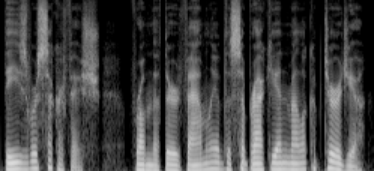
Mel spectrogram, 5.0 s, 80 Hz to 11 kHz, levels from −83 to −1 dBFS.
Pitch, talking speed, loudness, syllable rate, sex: 110 Hz, 130 wpm, -20 LUFS, 5.7 syllables/s, male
